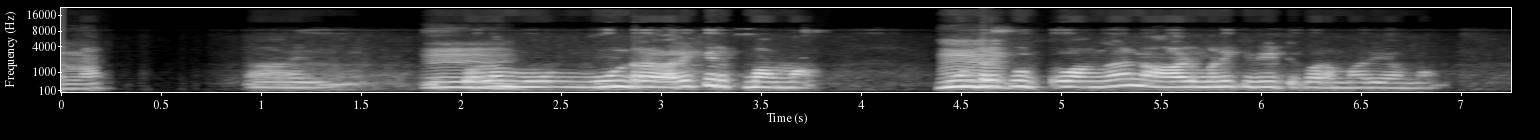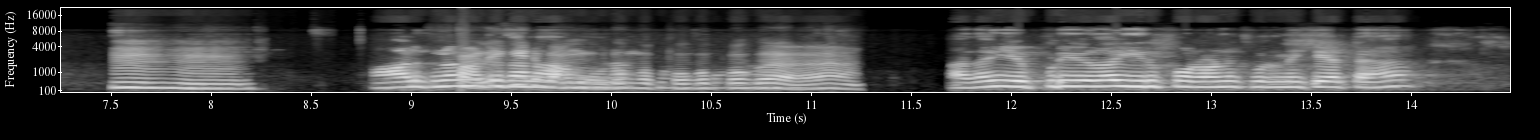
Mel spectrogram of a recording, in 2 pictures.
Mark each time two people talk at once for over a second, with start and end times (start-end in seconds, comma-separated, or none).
9.2-10.7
